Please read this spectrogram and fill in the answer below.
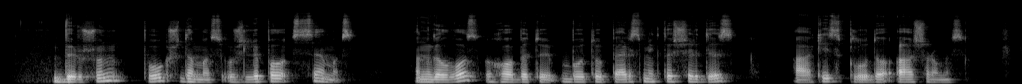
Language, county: Lithuanian, Šiauliai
